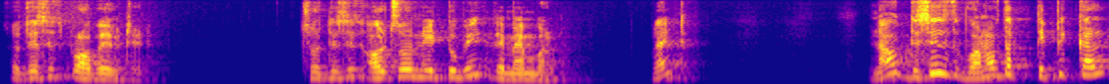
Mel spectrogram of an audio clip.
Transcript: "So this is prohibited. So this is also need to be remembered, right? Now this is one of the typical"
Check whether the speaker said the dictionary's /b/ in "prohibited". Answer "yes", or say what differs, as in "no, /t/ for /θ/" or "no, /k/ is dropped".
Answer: no, /b/ is dropped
